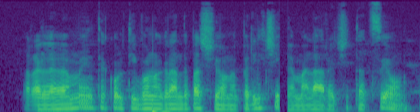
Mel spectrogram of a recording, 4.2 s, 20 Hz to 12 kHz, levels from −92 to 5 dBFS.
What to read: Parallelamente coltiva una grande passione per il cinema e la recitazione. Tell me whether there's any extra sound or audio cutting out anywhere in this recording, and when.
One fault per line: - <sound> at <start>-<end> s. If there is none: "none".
- dropout at 2.8-2.9 s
